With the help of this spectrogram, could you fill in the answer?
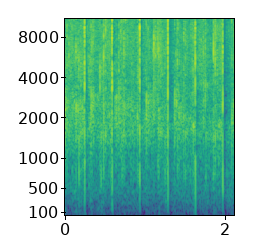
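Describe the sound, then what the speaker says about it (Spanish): Short burst of studio audience applause on a Spanish-language talk show, a dense patter of clapping with a few sharper, nearer claps standing out. "Un aplauso para ellos, por favor."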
